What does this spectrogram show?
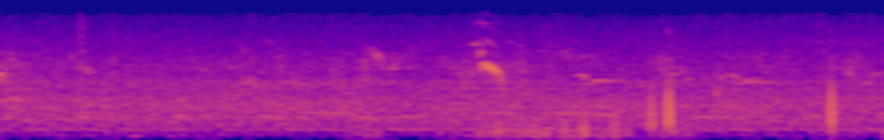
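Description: Faint outdoor ambience with a small bird giving a few short, high chirps, the clearest about two and a half seconds in. A couple of sharp little clicks follow later on.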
